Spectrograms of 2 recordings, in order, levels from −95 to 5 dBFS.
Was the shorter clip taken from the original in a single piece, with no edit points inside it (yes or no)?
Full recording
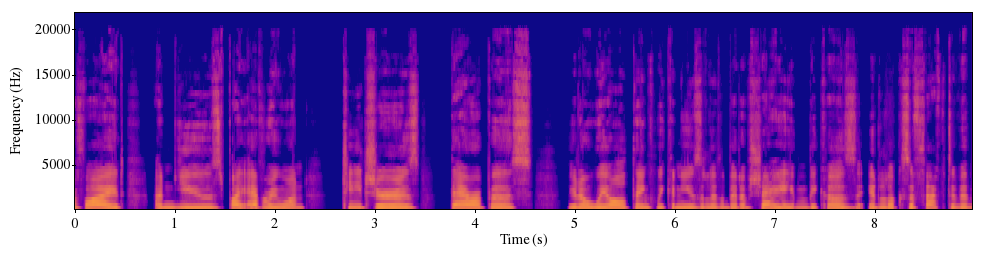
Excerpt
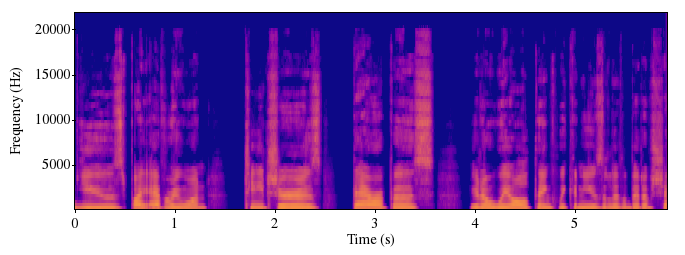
yes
